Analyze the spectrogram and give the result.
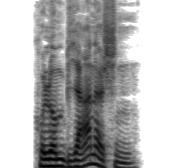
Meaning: inflection of kolumbianisch: 1. strong genitive masculine/neuter singular 2. weak/mixed genitive/dative all-gender singular 3. strong/weak/mixed accusative masculine singular 4. strong dative plural
- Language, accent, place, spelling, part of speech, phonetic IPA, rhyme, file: German, Germany, Berlin, kolumbianischen, adjective, [kolʊmˈbi̯aːnɪʃn̩], -aːnɪʃn̩, De-kolumbianischen.ogg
